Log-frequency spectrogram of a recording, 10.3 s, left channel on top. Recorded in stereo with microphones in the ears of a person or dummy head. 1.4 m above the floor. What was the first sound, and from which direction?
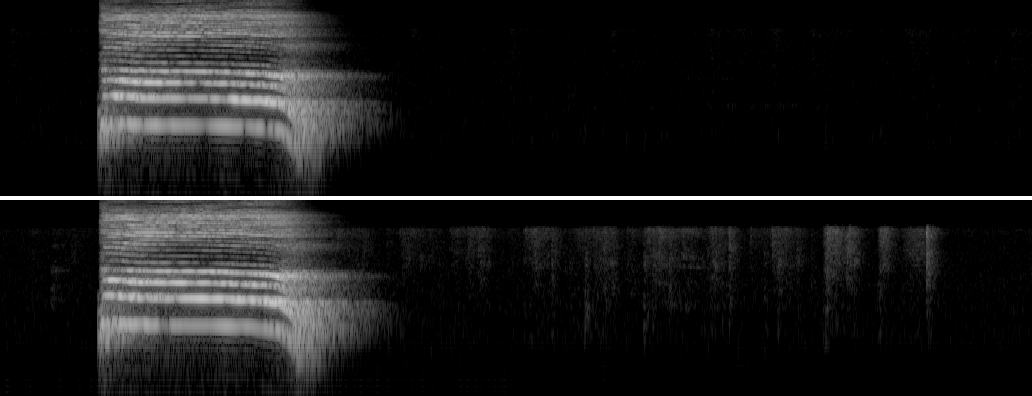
A shout, 30° left (ahead or behind).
